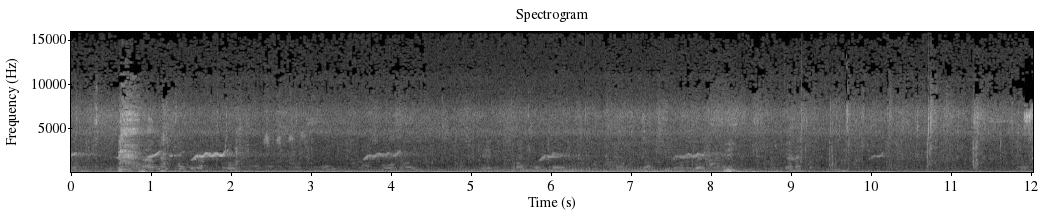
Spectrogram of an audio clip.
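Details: Baby monkey Leo, hungry and crying to beg milk from its mother: a series of high, tonal whimpers that rise then fall, about seven over twelve seconds, over a low steady hum and soft rustling.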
